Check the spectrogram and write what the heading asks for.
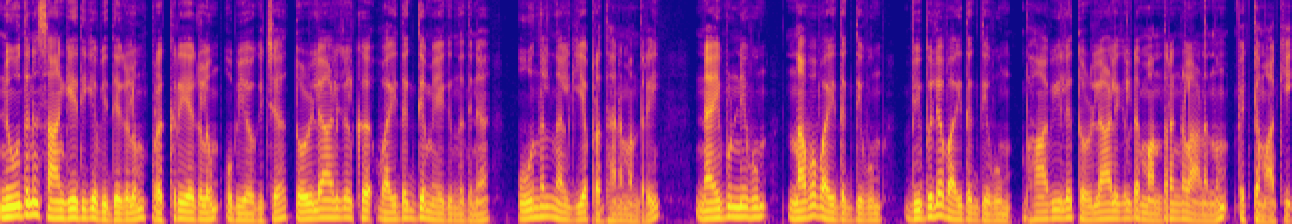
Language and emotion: Malayalam, neutral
